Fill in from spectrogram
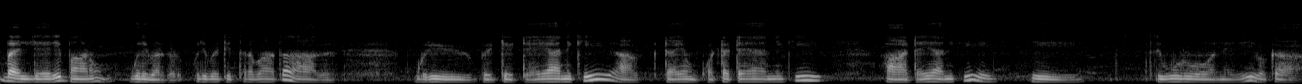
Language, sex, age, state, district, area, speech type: Telugu, male, 45-60, Telangana, Hyderabad, rural, spontaneous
